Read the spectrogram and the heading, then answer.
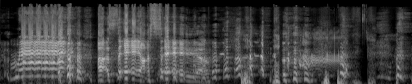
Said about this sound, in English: I believe its name is Bloodhorn. What? And it Bloodhorn Leghorn. Oh, damn it, now I have to come up with a voice for this goat.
